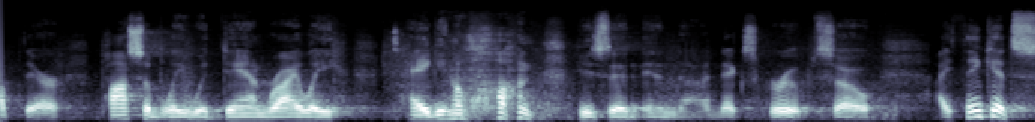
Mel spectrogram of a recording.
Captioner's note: laugh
